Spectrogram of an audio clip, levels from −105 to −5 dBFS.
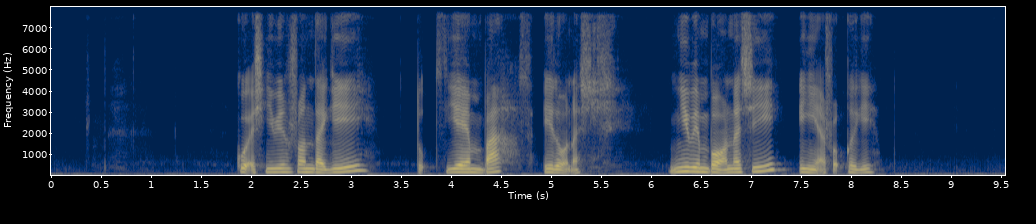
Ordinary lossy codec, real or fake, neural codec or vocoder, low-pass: none; fake; codec, 16 kHz, 4.8 kbps, FACodec; none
